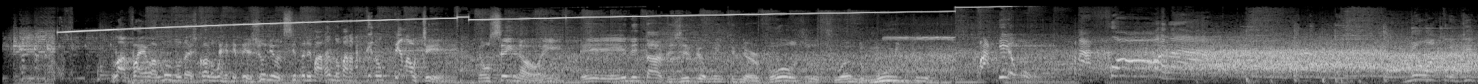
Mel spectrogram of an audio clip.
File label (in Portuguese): comercial; gol da qualificaaao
